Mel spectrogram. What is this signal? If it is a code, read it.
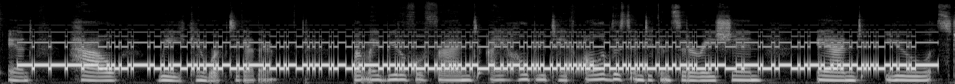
RTTY (45.45 baud, 170 Hz shift), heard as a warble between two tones, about 830 Hz centre, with speech in English. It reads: AGN? AGN? PSE RPT UR RST DE CE5EV K QRZ?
